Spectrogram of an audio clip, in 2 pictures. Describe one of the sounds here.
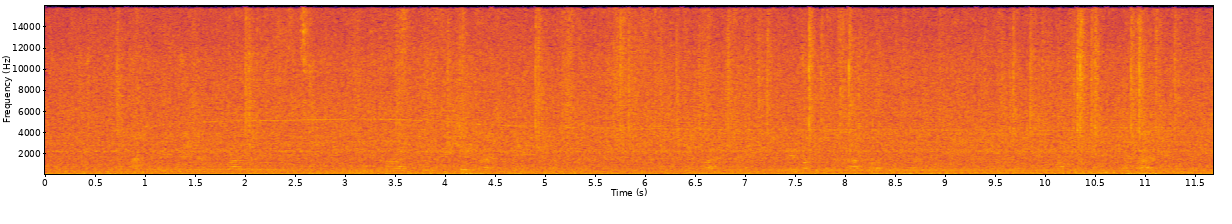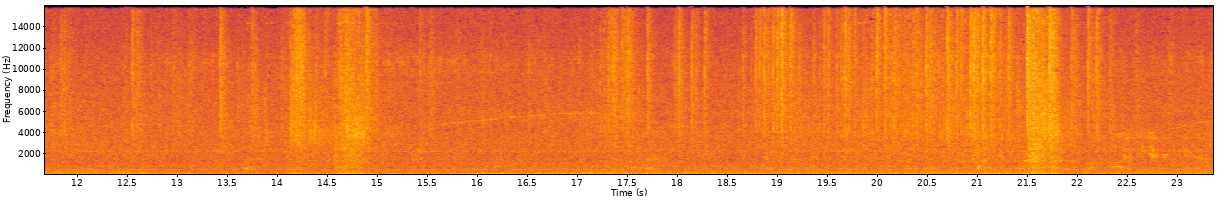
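Train wheels squeal and clatter on the rails.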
